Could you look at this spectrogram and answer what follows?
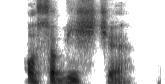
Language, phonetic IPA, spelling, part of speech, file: Polish, [ˌɔsɔˈbʲiɕt͡ɕɛ], osobiście, adverb, Pl-osobiście.ogg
